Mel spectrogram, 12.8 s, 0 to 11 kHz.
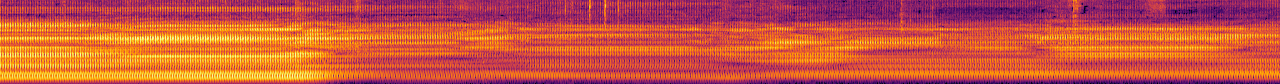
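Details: RCA Victor X551 vintage tube radio at first power-up after restoration and power cord rewiring: loud steady buzzing hum easing slightly after three seconds; owner suspects last-soldered filter capacitor, reading unconfirmed.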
